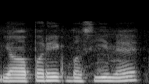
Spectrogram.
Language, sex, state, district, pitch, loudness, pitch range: Hindi, male, Uttar Pradesh, Shamli, 165 Hz, -16 LUFS, 155-175 Hz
